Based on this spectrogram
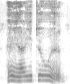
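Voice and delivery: high, slow, sugary host greeting; fake party host. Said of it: "I started to say it like".

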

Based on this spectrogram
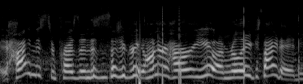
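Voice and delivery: high, gushing excitement; fangirling. Retold or imitated. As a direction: re-enact a starstruck fan greeting an idol. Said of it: "totally fangirling".

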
